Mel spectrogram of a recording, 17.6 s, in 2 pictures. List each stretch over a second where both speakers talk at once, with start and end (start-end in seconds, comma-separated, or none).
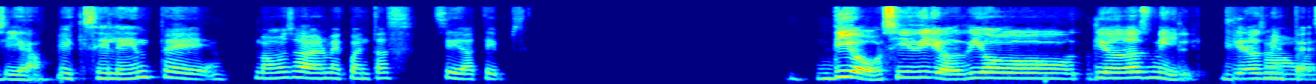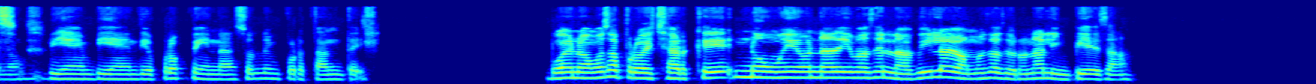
none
